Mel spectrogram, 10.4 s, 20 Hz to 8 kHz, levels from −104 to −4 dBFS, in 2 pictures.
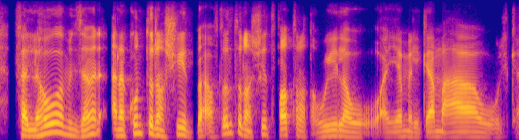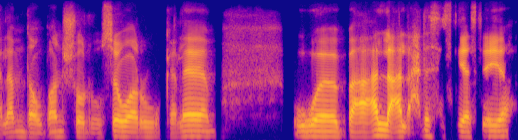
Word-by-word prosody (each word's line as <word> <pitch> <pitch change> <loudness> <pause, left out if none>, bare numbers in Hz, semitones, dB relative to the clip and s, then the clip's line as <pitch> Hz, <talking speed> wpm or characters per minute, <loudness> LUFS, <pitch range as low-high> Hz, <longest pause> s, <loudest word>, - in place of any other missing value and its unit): فاللي 120 +1 +4
هو 185 +6 +5
من 135 -6 -7
زمان 120 +1 +2
أنا 130 -1 +6
كنت 175 +6 0
نشيط 135 0 +2
بقى، - - +2
فضلت 170 +2 -4
نشيط 155 - +1
فترة 135 -4 +2
طويلة 115 +4 -3
وأيام 100 +2 -5
الجامعة 105 0 +1
والكلام 100 +2 -9
ده، 95 - -3
وبانشر 105 +1 -6
وصور 105 +3 -1
وكلام، 110 +3 -2 0.8
وباعلّق 110 +1 +2
على - - +3
الأحداث - - -4
السياسية. 115 0 0
110 Hz, 135 wpm, -21 LUFS, 100-125 Hz, 0.8 s, أنا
